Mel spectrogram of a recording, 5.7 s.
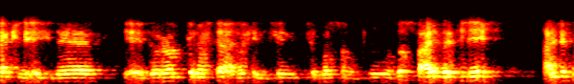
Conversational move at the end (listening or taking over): listening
